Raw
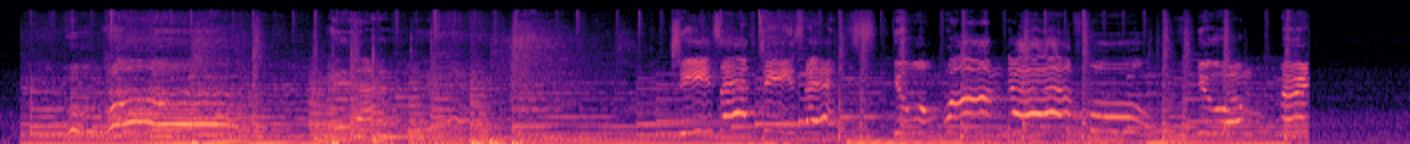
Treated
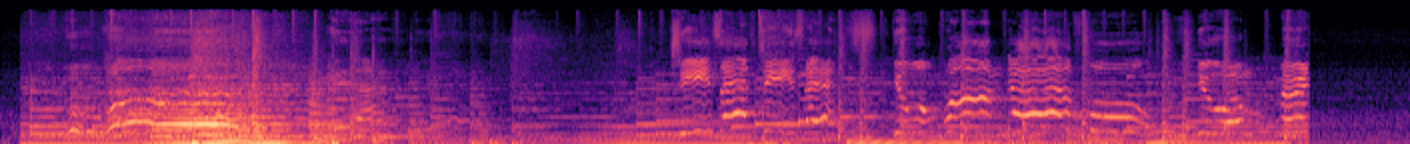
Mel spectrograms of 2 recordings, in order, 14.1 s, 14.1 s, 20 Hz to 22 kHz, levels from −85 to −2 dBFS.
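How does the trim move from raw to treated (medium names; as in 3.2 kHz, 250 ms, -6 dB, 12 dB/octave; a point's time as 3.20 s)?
1.45 s +3 dB
2.07 s +12 dB
2.77 s +12 dB
3.42 s +0.5 dB
4.67 s -8 dB
5.67 s -8 dB
6.24 s +2.5 dB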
